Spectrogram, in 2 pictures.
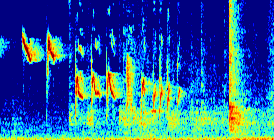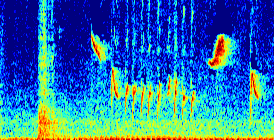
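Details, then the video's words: Tame, actively singing kept flowerpecker giving thin, very high chirps and short downslurred notes, some in quick rattling runs, over a steady low hum and a few soft thuds. "Cabe cabean Gacor Jinak"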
